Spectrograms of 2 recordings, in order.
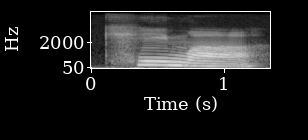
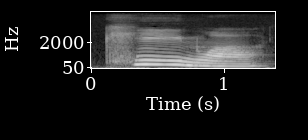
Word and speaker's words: quinoa: Quinoa. It's not quinoa, it's quinoa, quinoa, because of its Spanish roots.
